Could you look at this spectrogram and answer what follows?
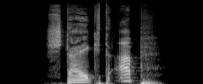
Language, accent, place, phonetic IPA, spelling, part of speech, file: German, Germany, Berlin, [ˌʃtaɪ̯kt ˈap], steigt ab, verb, De-steigt ab.ogg
- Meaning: inflection of absteigen: 1. third-person singular present 2. second-person plural present 3. plural imperative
